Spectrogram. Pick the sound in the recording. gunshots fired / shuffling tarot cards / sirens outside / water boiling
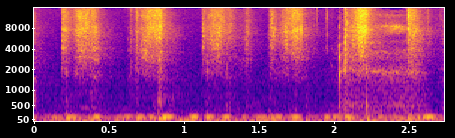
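shuffling tarot cards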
